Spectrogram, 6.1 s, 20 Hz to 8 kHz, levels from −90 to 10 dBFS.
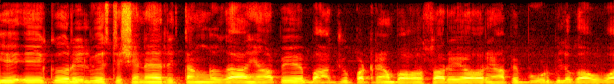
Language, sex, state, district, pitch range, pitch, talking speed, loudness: Hindi, female, Odisha, Khordha, 125-130 Hz, 125 Hz, 225 wpm, -15 LUFS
